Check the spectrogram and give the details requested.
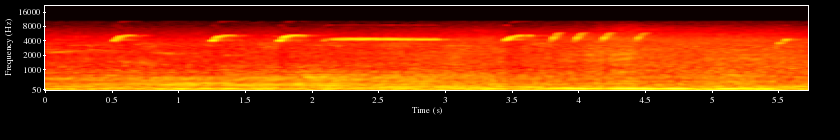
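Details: Champion-style song of a domestic canary for training caged birds at home: short high upslurred whistles, one long level note, then a quick series of four rising chips over a steady low hum.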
